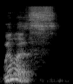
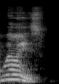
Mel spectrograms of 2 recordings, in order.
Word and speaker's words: Willys: You think I would know, but the correct pronunciation is actually Willis. But, we like Willys.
